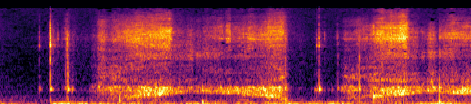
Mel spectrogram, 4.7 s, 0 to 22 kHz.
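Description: Fingertips rub and scratch along the ridged rims and cardboard body of a stack of nested empty paper cups, lying sideways and held in both hands. A continuous dry, papery scraping rises and falls in waves, with a hollow tone near 570 Hz and a bright hiss. Occasional sharp clicks cut through the rubbing.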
